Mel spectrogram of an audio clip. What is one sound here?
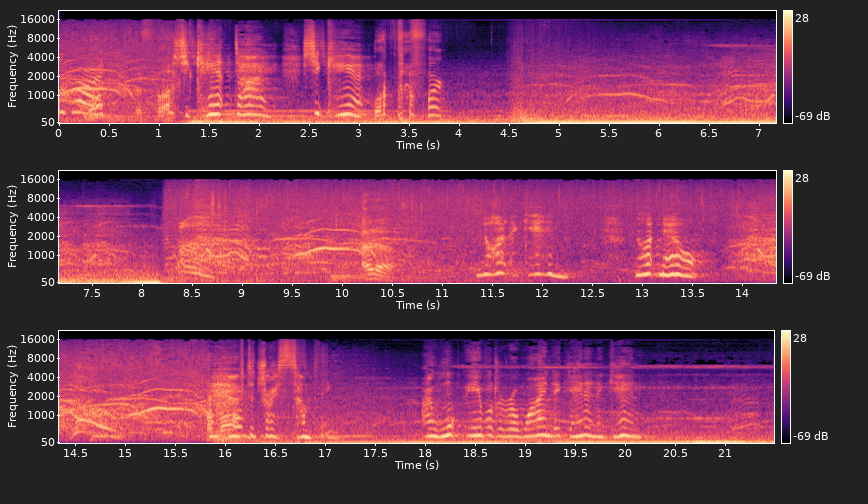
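A young woman speaks anxiously, close to a microphone.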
